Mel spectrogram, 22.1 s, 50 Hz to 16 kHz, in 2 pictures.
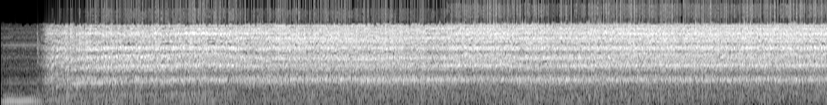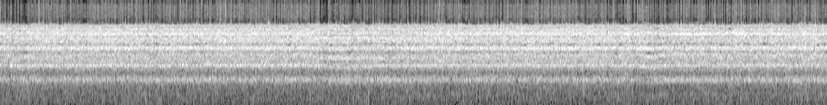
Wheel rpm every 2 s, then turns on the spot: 110, 220, 220, 230, 230, 230, 230, 230, 230, 230, 230.
none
